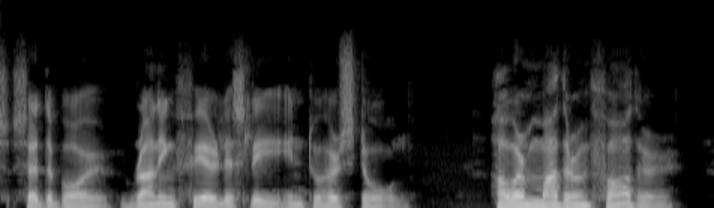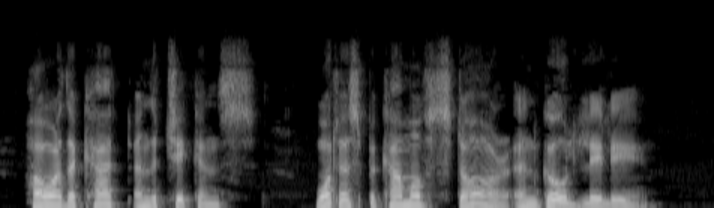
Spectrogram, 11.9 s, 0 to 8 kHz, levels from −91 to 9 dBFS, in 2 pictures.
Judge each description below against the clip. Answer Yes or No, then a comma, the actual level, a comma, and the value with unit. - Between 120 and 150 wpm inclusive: Yes, average, 140 wpm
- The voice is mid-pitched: No, low, 130 Hz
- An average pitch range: No, wide, 8.7 semitones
